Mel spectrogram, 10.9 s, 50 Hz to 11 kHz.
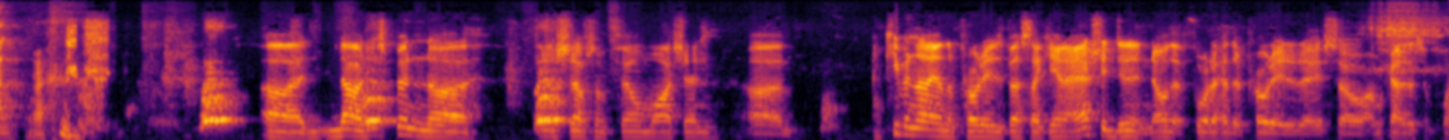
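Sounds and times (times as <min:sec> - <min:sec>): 
speech: 0:00.2 - 0:00.9, 0:01.5 - 0:06.0, 0:06.6 - 0:10.8
dog barking: 0:01.5 - 0:01.9, 0:02.7 - 0:03.0, 0:04.0 - 0:04.4.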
